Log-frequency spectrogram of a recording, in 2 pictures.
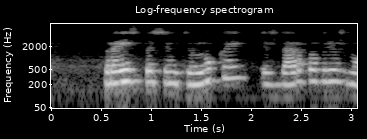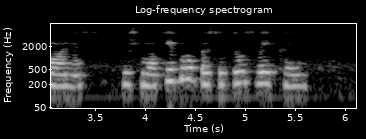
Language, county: Lithuanian, Kaunas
